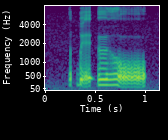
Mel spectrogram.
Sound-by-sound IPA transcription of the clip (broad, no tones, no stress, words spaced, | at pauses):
ɓḛʔʉɦo̰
